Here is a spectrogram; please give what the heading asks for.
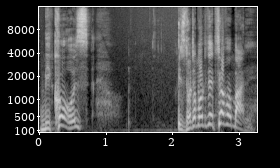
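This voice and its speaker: A man hosting an immigration advice channel talks to camera, explaining things step by step in a conversational style and posing questions he then answers himself. His voice sits high with wildly swooping pitch, a measured pace and a darkish tone, in a dry recording.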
